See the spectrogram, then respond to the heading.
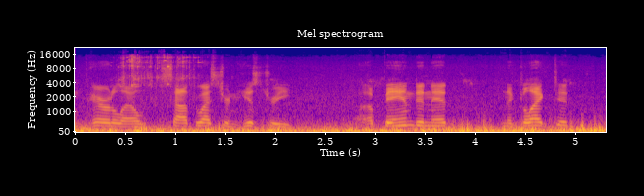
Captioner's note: none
